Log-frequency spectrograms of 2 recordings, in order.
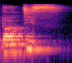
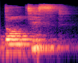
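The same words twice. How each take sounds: First: "dentiste" without the final t, dentiss; Québécois final cluster. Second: Said in the usual way. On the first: Shown as a demonstration. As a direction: drop the last t of "dentiste", slowly. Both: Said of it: "ça se prononce is".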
